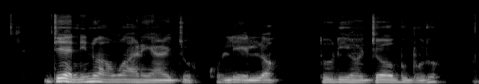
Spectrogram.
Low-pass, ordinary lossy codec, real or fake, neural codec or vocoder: 10.8 kHz; none; fake; codec, 24 kHz, 3.1 kbps, DualCodec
